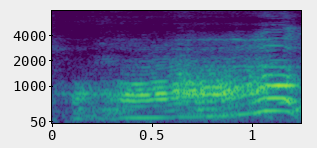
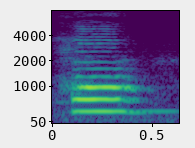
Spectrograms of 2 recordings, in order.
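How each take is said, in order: First: The pitch rises toward the end. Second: The pitch stays high and level. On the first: The speaker is asking what was said. "Second tone is like" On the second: The speaker does not understand. "First tone"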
